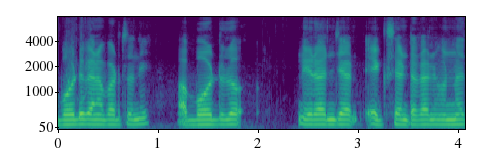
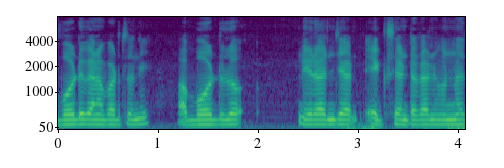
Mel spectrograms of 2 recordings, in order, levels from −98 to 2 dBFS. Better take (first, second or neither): second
